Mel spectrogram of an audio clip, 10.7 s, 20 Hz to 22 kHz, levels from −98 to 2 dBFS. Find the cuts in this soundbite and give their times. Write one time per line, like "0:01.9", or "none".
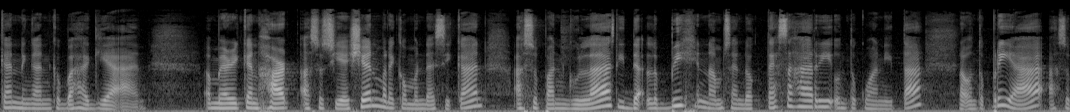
0:06.1
0:07.0
0:09.6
